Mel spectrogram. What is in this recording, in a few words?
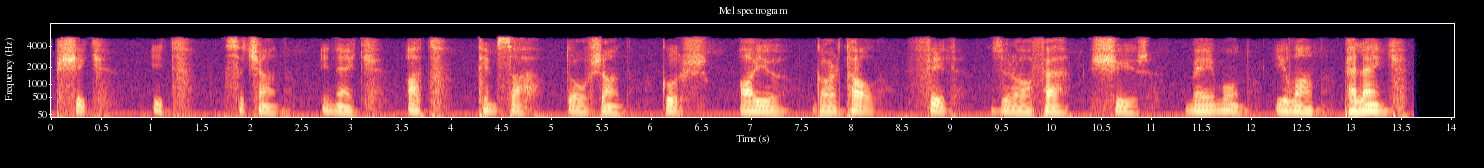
azerbaijani; animals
